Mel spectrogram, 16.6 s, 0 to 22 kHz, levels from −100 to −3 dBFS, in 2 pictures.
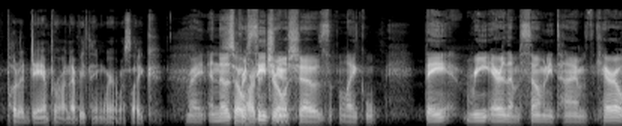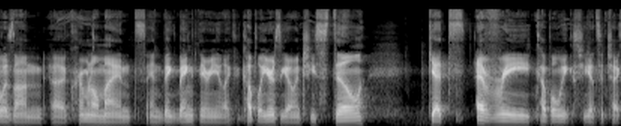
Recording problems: thin; very; fading below 400 Hz

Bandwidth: 15.5 kHz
